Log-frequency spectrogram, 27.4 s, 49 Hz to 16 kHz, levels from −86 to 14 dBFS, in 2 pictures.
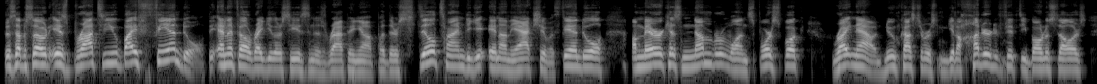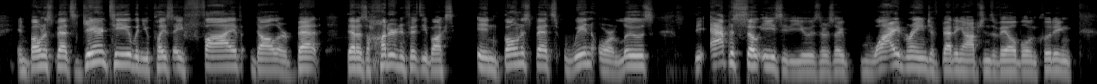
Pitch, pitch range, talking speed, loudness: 155 Hz, 135-180 Hz, 165 wpm, -24 LUFS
